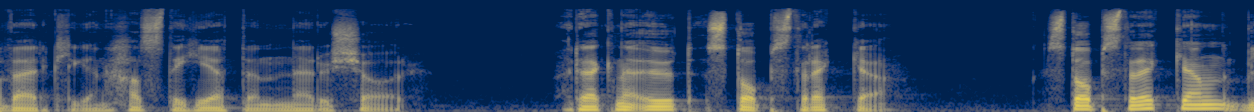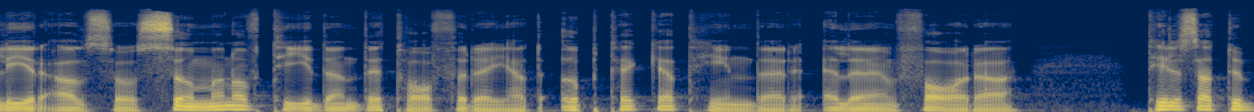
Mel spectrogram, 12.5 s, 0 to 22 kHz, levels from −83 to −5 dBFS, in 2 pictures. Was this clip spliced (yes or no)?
no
